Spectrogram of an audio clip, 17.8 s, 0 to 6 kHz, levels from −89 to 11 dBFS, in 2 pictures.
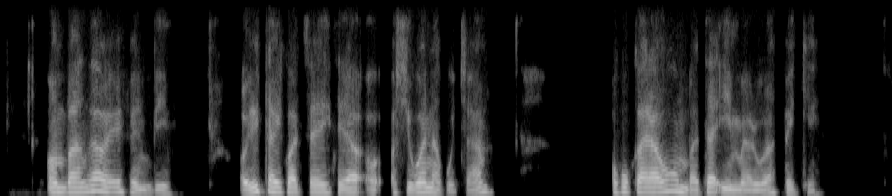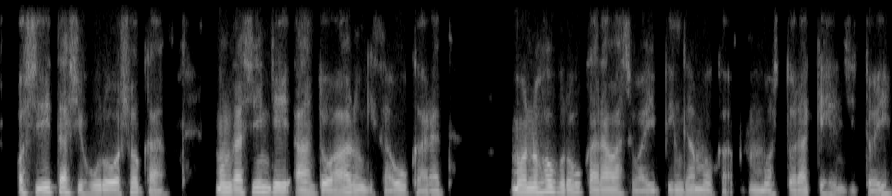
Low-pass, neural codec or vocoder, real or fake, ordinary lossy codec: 5.4 kHz; codec, 16 kHz, 4 kbps, X-Codec, WavLM features, trained on Multilingual LibriSpeech; fake; Opus, 16 kbps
